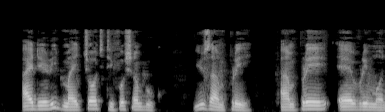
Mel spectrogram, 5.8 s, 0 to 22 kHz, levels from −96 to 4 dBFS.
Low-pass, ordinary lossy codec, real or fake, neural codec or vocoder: 7.2 kHz; MP3, 48 kbps; real; none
